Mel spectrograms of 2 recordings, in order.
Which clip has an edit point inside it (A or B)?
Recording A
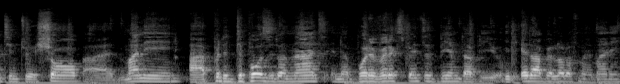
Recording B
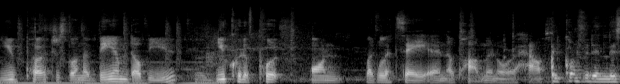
A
